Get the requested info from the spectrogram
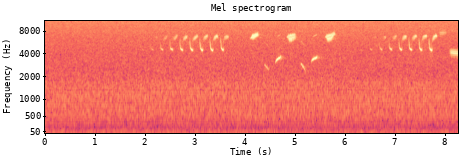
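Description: A small songbird calling: two quick runs of about eight high, clipped notes, a few seconds apart, with a few single chirps between them, over a faint steady hiss of outdoor ambience.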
